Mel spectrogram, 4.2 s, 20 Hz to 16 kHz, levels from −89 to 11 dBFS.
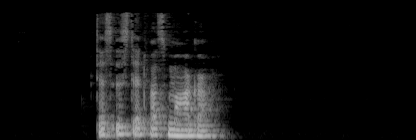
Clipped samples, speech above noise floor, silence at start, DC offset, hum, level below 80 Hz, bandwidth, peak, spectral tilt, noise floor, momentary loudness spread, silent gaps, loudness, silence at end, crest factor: under 0.1%; 64 dB; 1 s; under 0.1%; none; -62 dBFS; 11.5 kHz; -8 dBFS; -7 dB/octave; -86 dBFS; 13 LU; none; -23 LUFS; 1.9 s; 20 dB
